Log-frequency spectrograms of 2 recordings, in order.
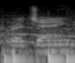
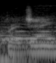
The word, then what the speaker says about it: Rajang: Rejang doesn't exactly get it peacefully. Oh, Rajang. I should probably pronounce it. Rajang sounds like it reminds me of Tang, like the orange juice.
